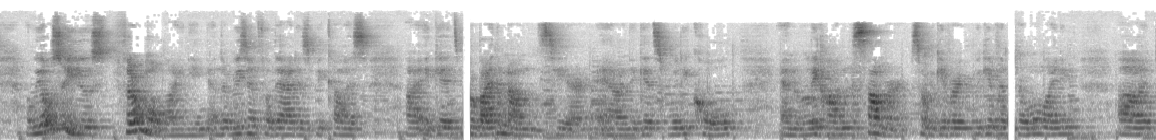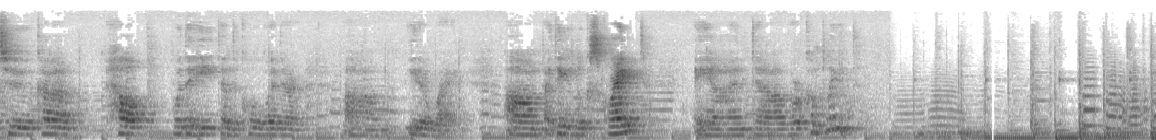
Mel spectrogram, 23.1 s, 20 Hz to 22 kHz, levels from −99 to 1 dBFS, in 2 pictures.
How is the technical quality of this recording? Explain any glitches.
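The recording has one clear glitch. From about 4.6 s to 10.2 s, the sound changes character. A silence of 80 ms marks the switch. The likely cause is an input switched to a poorer device partway through. That device passes a narrower band, with nothing above 11 kHz. The sound turns duller and boxier. The level shifts by a few decibels. A new noise floor appears, roughly 35 dB under the signal. Full clarity returns at 10.2 s.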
